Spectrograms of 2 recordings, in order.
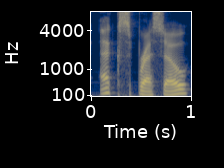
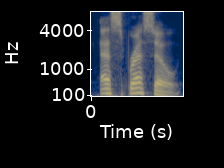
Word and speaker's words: espresso: It's not espresso, it's espresso, E-S-P, not E-X-P.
